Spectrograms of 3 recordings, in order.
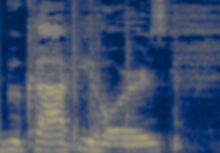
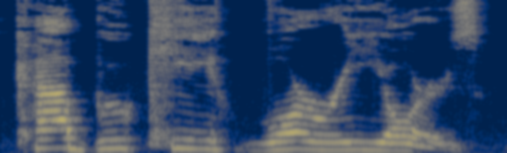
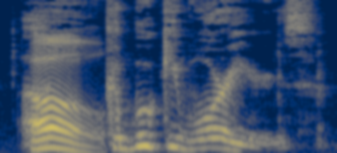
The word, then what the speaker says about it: Kabuki Warriors: So, some people are confused in the pronunciation of their tag team, and some have come and said Bukkake whores. Actually, if you break it down into syllables, it's actually Kabuki warriors. Kabuki warriors.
